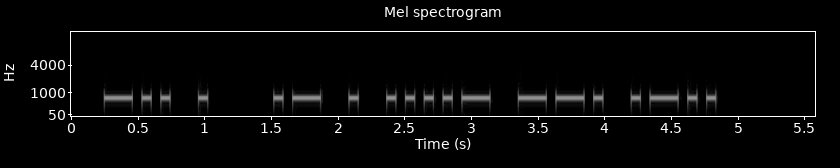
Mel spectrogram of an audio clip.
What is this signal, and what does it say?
Morse code, heard as a keyed tone, about 17 wpm, 700 Hz. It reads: DE AE4GL
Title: USA Callsign DE Callsign - 5 Characters - 17wpm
